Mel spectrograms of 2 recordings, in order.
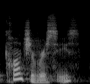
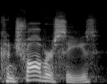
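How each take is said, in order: First: The word gets the usual present-day pronunciation. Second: The word gets an older, period-style pronunciation. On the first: This is how people say it today. "but we would say controversies" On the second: This is how the quoted author would have said it. "at least that's how he would have pronounced it"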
